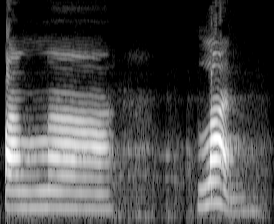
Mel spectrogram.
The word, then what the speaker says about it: pangalan: For example, pangalan. So the Americans are saying it or reading it as pangalan.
